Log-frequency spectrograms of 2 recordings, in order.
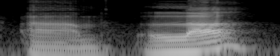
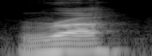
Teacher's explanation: liquids which have freely flowing air through the mouth and these again are always voiced there aren't voiceless liquids in english except in certain environments and · so we have la the lateral and ra the retroflex in english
